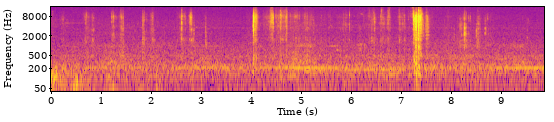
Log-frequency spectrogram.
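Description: Scattered short, dry rustles and crackles of grass and leaves as a kitten bats at and pounces on a dangling feather wand toy, with louder ones about four seconds in and just after seven seconds.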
